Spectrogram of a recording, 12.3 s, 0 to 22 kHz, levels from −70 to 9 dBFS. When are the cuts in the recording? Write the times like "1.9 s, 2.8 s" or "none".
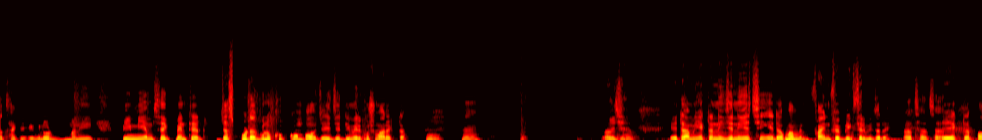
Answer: none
